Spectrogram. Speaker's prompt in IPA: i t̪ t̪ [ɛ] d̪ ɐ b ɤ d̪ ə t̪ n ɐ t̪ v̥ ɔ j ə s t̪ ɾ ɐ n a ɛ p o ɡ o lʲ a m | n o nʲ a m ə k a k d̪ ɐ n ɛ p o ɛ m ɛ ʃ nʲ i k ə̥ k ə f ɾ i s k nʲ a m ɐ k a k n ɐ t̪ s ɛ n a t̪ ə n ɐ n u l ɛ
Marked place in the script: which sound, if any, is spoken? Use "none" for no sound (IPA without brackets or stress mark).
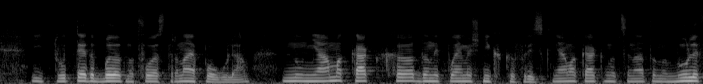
ɛ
